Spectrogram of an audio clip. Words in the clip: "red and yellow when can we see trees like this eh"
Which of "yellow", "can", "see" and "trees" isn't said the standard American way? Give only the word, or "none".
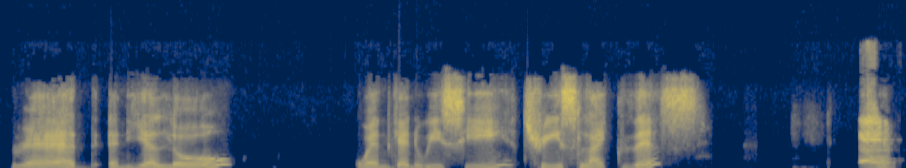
trees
